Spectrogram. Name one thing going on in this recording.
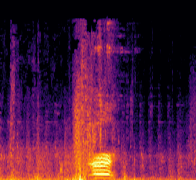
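A heavy weapon strikes with a loud thud.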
